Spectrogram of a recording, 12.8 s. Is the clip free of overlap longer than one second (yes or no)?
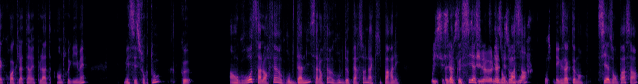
no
